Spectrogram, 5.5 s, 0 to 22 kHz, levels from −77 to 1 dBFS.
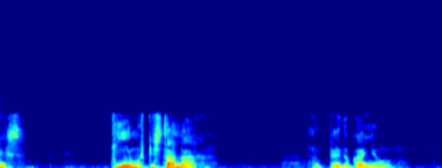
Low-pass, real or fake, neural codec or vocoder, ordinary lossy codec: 7.2 kHz; real; none; AAC, 48 kbps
